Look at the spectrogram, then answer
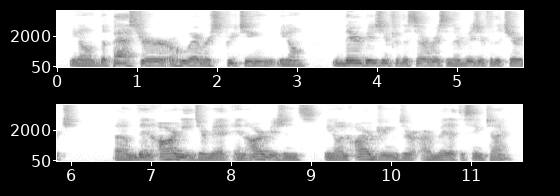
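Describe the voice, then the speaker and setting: At a moderate pace, a man with an American accent speaks in a fairly low pitch with monotone, flat intonation. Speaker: worship leader and church musician. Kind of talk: interview conversation. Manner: sounds like he's mad, intense; hesitant with many fillers.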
